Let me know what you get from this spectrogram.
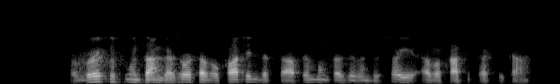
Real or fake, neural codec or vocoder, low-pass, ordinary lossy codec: fake; codec, 16 kHz, 1.1 kbps, Voila-Tokenizer; 3.6 kHz; AAC, 24 kbps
